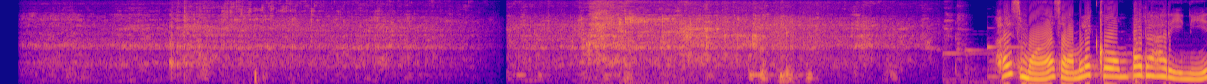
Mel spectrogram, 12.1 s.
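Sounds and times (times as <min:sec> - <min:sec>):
sauce sizzling in a pot: 0:00.2 - 0:09.6
pot and utensil clinks: 0:06.2 - 0:09.7
background music: 0:09.4 - 0:12.0.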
